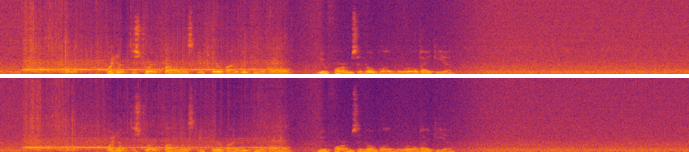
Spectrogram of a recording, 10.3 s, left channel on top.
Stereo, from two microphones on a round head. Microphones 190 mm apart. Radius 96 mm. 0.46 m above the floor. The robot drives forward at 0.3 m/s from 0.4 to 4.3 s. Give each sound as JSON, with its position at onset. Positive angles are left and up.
{"t": 1.6, "sound": "a man speaking", "side_deg": 45, "distance_m": 1.9}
